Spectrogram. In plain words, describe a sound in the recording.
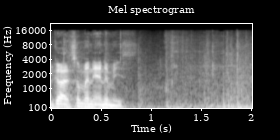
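Heavy guns fire in bursts.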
